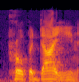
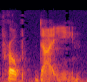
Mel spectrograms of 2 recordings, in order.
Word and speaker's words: propadiene: We add an A between the root and the prefix di, tri, etc. so it's easier to pronounce. So you see propadiene instead of propdiene.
